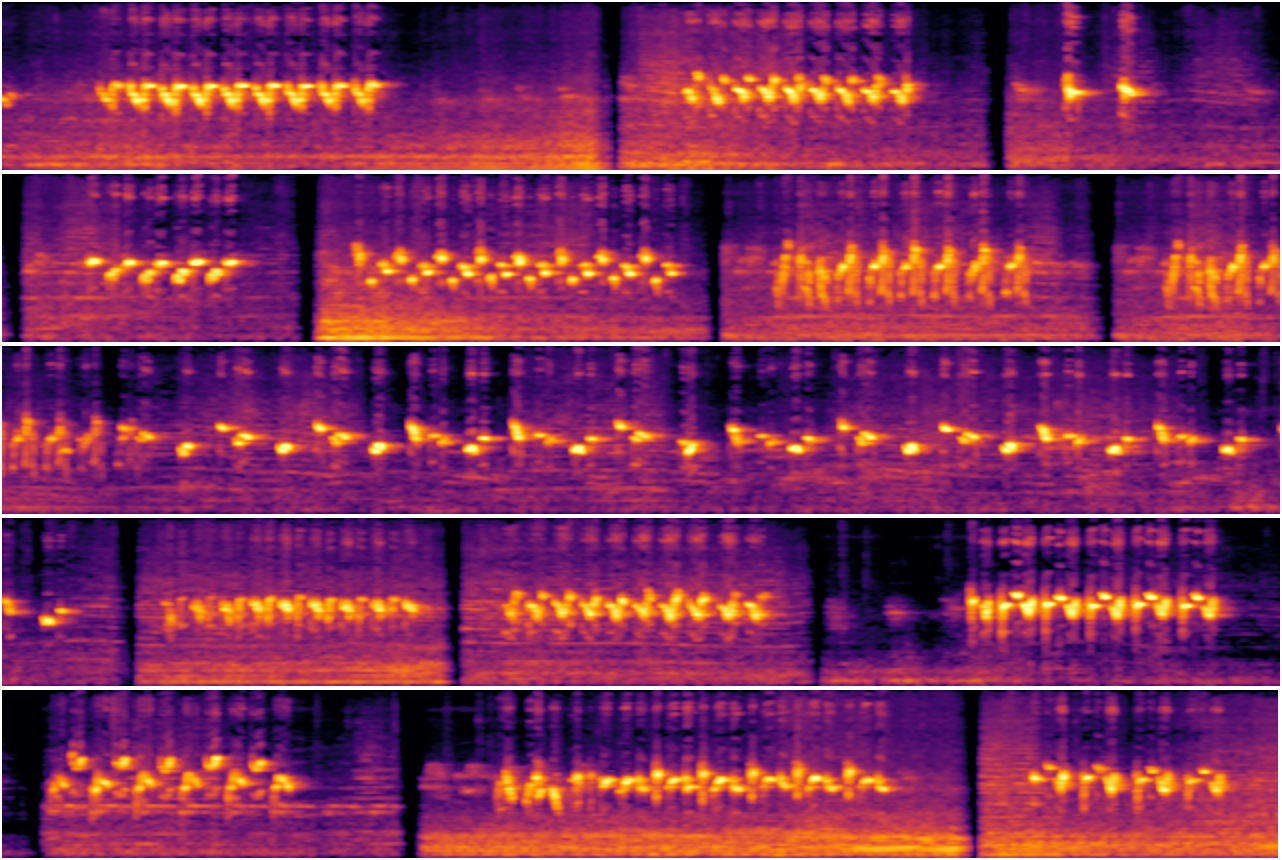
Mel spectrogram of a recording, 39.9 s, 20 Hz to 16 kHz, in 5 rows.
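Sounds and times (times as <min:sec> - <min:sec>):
bulbul singing chattering notes: 0:08.6 - 0:28.9, 0:32.3 - 0:34.0, 0:34.6 - 0:37.7, 0:38.3 - 0:39.8.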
